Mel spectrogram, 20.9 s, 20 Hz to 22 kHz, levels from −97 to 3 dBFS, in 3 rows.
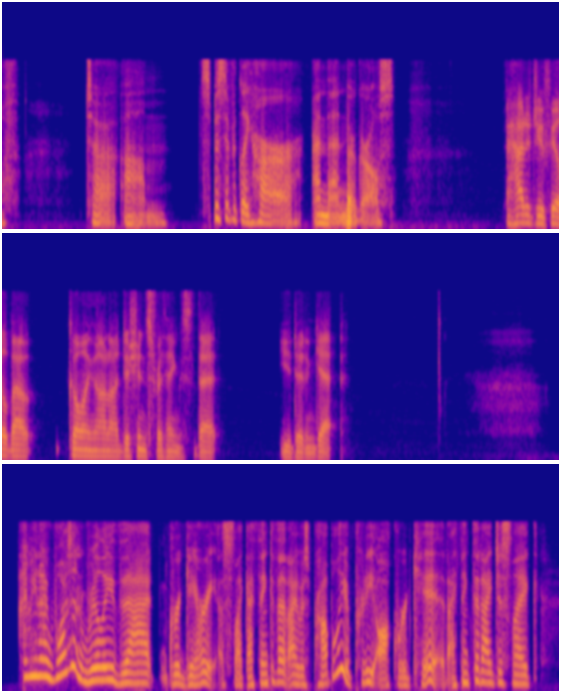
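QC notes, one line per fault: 4.32–4.44 s, skip ahead: a stretch of queued audio, roughly 0.4 s, was dropped to catch up with later packets already waiting. Playback leaps forward with no gap, and the sound on either side is joined almost directly.
5.00–6.04 s, jitter buffer speed-up: holding more audio than its target, the receiver repeatedly cut short pitch-period pieces, about 150 ms in total. This passage therefore plays at 112% speed with unchanged pitch and sounds hurried.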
